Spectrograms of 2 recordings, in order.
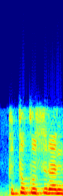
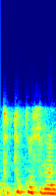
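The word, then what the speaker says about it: πτωχός: 그러니까 이게 피읍 발음 나요. 그 다음에 티, 똑같은 티예요. 요게 오예요. 다만. 오. 푸토. 이게 X는 이렇게, X는 바로 자음 모음 아니면 코스로 읽죠?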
